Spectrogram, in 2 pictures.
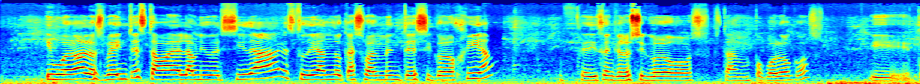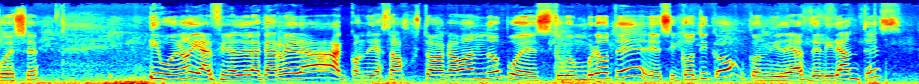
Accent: Barcelona, Catalonia, Spain; Y bueno, soy aquí de Barcelona, nací en el barrio de Gracia hace 43 años, cuando todavía no estaba lleno de pijos hipsters.

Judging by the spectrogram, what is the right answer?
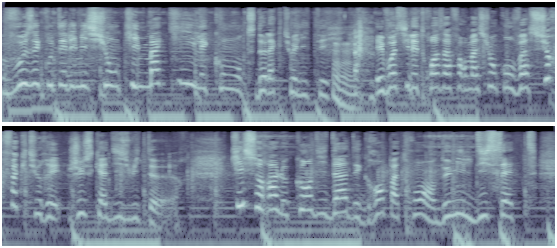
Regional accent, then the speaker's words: Belgium; Nous, on dit Deninx parce qu'on est belges.

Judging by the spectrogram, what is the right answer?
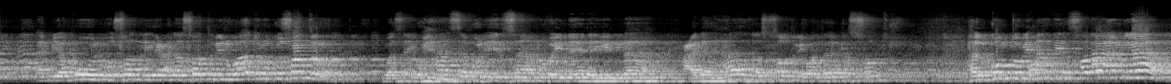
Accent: Egypt; اللهم إنا نسألك أن تجعل بلدنا مصر سخاء رخاء أمنا أمانا

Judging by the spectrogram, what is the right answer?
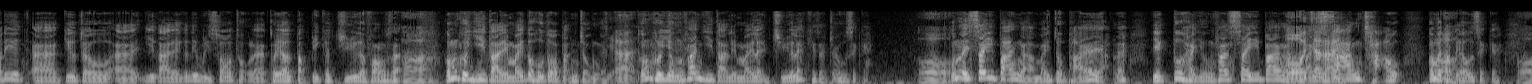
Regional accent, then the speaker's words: Hong Kong; 我哋香港人大約每年就入口320,000噸米啦

